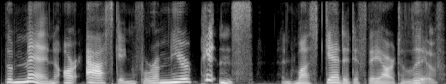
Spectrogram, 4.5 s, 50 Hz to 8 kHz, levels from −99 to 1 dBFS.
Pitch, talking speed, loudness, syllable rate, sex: 195 Hz, 230 wpm, -19 LUFS, 5.8 syllables/s, female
